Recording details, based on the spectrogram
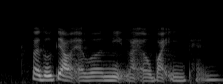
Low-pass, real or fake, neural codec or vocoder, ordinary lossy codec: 7.2 kHz; real; none; none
